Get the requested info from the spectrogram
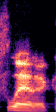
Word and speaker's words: Flajnik: It's Flanek. It's Silent J.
